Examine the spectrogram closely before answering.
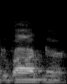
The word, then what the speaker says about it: Wagner: Brothers har yeah it's pronounced more with like a V like Vagner because it's German Vagner okay yeah yeah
